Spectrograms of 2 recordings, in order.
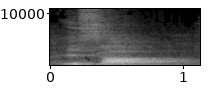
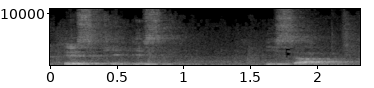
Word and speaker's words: Eskihisar: Voilà, les Turcs appellent ces lieux aujourd'hui, est appelé Eskihisar. Ça s'écrit E-S-K-I-H-I-2-S-A-R. Eskihisar.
